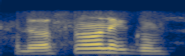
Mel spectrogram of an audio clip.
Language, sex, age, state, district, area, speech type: Kashmiri, male, 18-30, Jammu and Kashmir, Baramulla, rural, conversation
